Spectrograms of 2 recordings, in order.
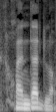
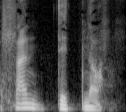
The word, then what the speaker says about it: Llandudno: So this is Llandudno. – Llandudno.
